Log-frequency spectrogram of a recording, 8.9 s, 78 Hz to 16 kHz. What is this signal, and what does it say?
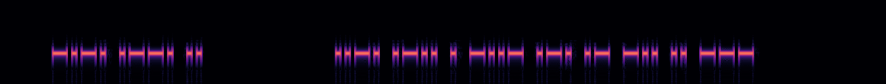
Morse code, heard as a keyed tone, about 25 wpm, 550 Hz. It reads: CPI FLEXRADIO
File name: Ultimate Word List / 25WPM Ultimate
